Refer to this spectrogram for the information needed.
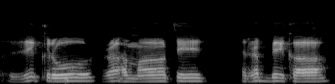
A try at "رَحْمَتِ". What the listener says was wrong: پڑھیں گے۔ ایک تو رحماتی نہیں پڑھنا، رحمتی، رحمتی ربی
